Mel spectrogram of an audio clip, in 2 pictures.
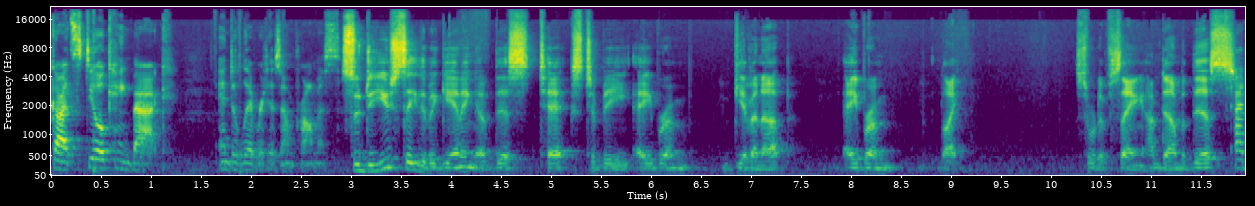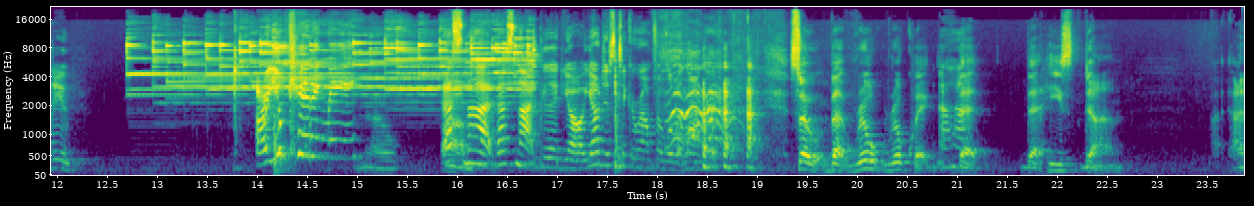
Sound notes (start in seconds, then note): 12.7 timer rings; 18.0 both laughing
